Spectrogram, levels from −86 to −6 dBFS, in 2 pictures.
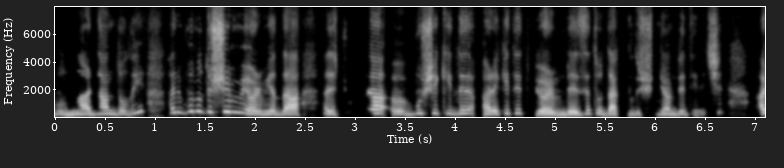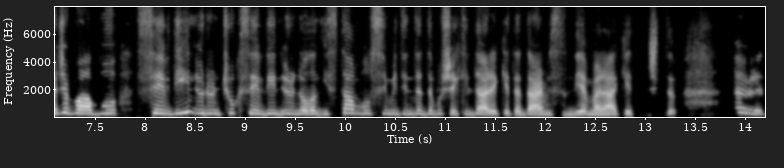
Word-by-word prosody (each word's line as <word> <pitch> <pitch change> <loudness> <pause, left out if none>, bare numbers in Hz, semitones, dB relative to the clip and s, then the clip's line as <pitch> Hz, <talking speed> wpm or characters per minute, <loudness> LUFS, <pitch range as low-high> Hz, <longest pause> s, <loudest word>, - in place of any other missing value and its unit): bunlardan 225 +3 0
dolayı, 240 - -4 0.2
hani, 335 +1 -6
"Bunu 435 -1 -1
düşünmüyorum 370 - +3
ya 220 -2 -1
da, 225 0 +6 0.2
hani, 220 +2 -1
çokta, 290 -6 0
ııı, 225 -1 -2
bu 285 - -4
şekilde 270 -2 -3
hareket 245 +6 0
etmiyorum, 205 -9 0
lezzet 205 +7 0
odaklı 200 -4 -1
düşünüyorum." 210 +1 -5
dediğin 210 -5 -9
için 335 - -9 0.3
acaba 290 -2 +6
bu 275 0 -2 0.2
sevdiğin 300 - +1
ürün, 275 -2 -2
çok 310 +5 -7
sevdiğin 260 -4 -1
ürün 260 +1 -3
olan 250 -1 +3
İstanbul 270 +3 -1
simidinde 245 -2 -6
de 250 -1 -4
bu 250 - -8
şekilde 230 -3 -3
hareket 220 -1 +3
eder 215 +2 +4
misin 195 -3 -8
diye 220 +3 +2
merak 200 +1 +2
etmiştim. - - -9 0.6
Evet. 255 -8 -4
245 Hz, 165 wpm, -24 LUFS, 220-280 Hz, 0.6 s, da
